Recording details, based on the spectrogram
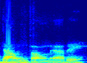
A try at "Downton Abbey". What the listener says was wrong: Downton Abbey. Not Downtown Abbey. There is not the W. Downton. It looks like downtown.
